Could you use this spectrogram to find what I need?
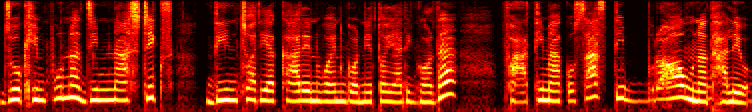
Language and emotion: Nepali, fearful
